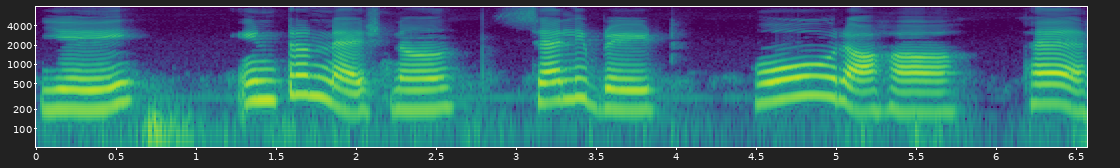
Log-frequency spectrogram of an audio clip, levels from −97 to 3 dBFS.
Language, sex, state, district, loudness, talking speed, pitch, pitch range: Hindi, female, Punjab, Fazilka, -13 LUFS, 55 wpm, 230 Hz, 200-280 Hz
